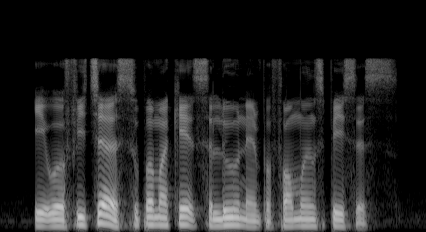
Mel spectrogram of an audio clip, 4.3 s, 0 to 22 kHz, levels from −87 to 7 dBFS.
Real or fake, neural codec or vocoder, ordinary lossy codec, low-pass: real; none; none; none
